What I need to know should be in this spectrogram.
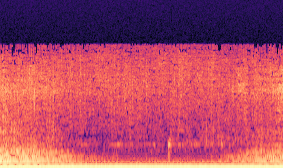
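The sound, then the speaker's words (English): Steady engine rumble and broad watery hiss from a motor launch running without lights, continuous and fairly loud throughout with no voices. “Motor launch off starboard side, running without lights.”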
